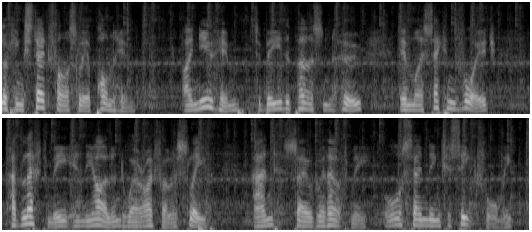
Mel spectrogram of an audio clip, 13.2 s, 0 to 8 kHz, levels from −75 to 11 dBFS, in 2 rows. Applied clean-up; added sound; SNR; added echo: none; Mechanisms + Bass drum; 16 dB; none.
